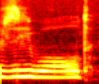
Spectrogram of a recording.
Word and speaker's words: Zwoyld: I've pronounced it Z-World before Z-World. It's actually spelled Z-W-O-Y-L-D. And that was the song Sank, S-A-I-N-K.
